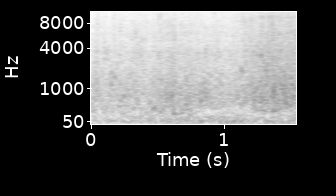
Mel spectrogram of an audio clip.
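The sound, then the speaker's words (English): A flowing water sound effect: steady rushing water fills the whole moment, a broad, even wash of flowing sound with no voices, holding at a constant moderate loudness throughout. “can you cue up some sexy water noises?”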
